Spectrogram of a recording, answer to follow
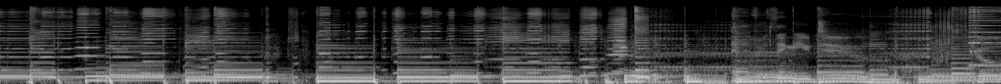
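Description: Instrumental passage of harmonica over plucked acoustic guitar. From about six seconds in, the harmonica bends its notes up and down.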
